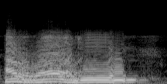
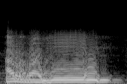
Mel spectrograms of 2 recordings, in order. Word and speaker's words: الرجيم: ومن الخطأ أن نقرأ بمد الراء ونأتي بألف بعدها خطأ هكذا الرجيم، والصواب أن تنطق من غير ألف هكذا الرجيم.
